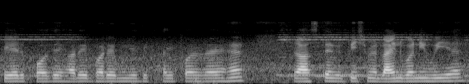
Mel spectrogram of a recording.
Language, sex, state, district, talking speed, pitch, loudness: Hindi, male, Bihar, Katihar, 190 wpm, 145 Hz, -20 LUFS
